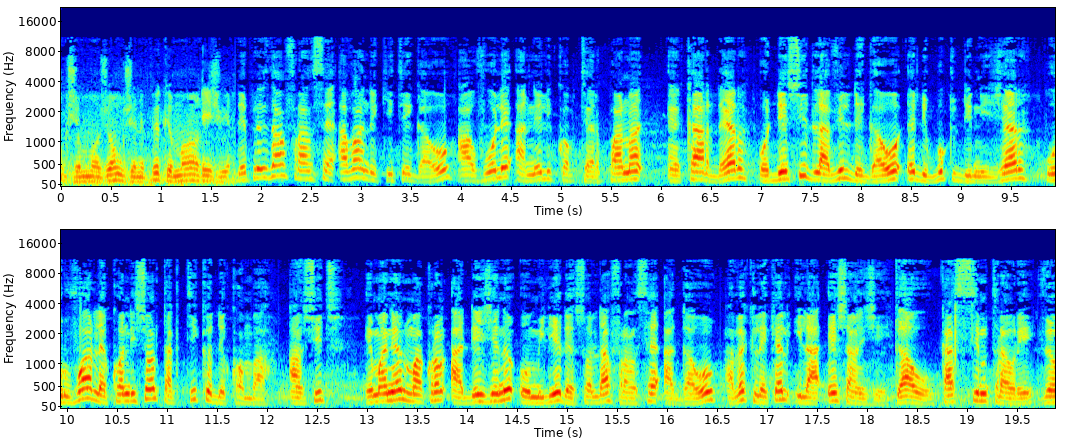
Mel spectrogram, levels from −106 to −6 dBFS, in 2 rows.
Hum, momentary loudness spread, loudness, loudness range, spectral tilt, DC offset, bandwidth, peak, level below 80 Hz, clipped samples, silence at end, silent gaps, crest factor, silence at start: none; 10 LU; -27 LUFS; 5 LU; -6 dB/octave; under 0.1%; 11.5 kHz; -10 dBFS; -58 dBFS; under 0.1%; 0 s; none; 16 dB; 0 s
